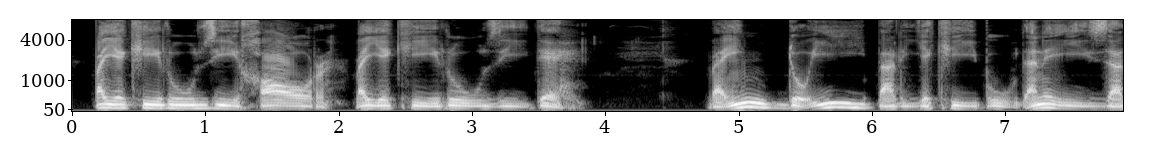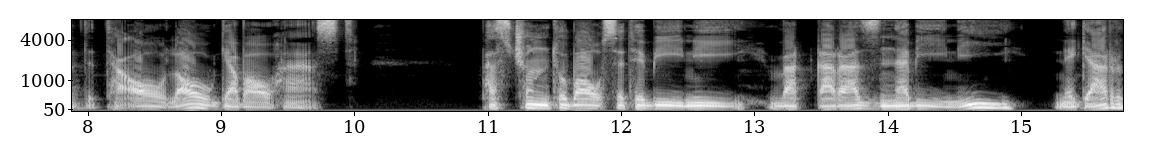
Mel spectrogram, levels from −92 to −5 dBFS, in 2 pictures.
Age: 50-69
